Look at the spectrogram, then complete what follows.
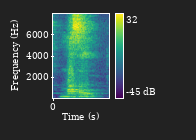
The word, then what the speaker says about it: muscle: তারপর হচ্ছে MUSCLE, মাসল, এখানেও সিটা সাইলেন্ট হয়ে যাবে, হ্যাঁ, মাসল।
